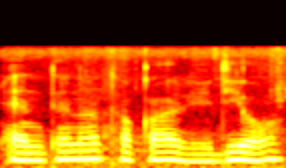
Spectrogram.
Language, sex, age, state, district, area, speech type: Assamese, male, 18-30, Assam, Morigaon, rural, spontaneous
